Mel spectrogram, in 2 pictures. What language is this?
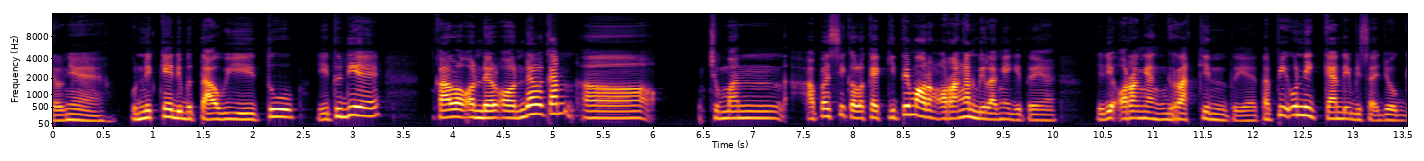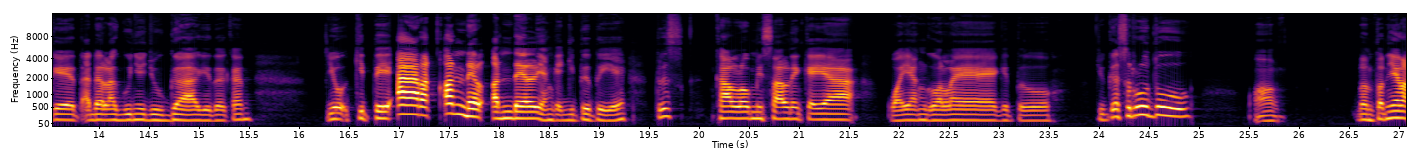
Betawi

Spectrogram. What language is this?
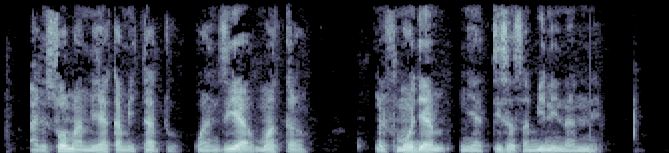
Swahili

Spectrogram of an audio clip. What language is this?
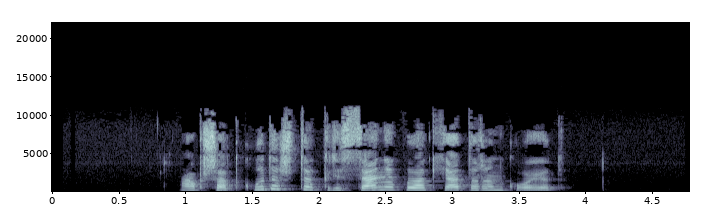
Mari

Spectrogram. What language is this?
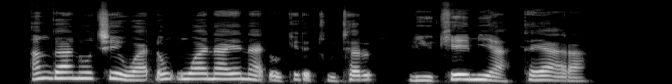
Hausa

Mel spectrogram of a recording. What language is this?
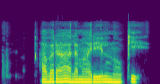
Malayalam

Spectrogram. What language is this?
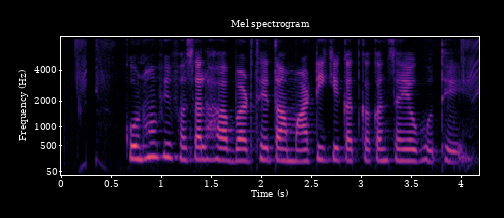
Chhattisgarhi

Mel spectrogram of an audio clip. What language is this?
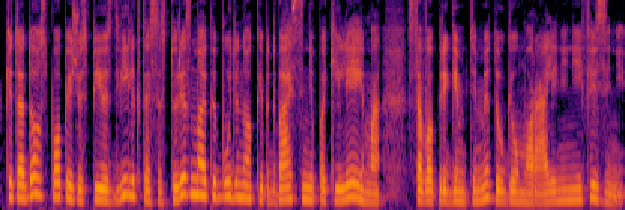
Lithuanian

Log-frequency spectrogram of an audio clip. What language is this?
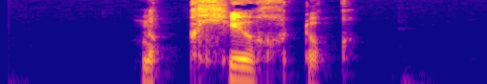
Central Yupik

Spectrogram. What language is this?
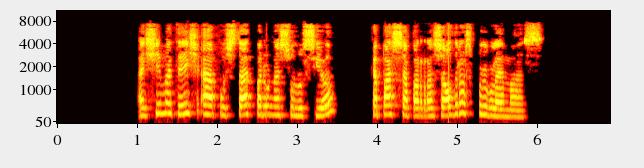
Catalan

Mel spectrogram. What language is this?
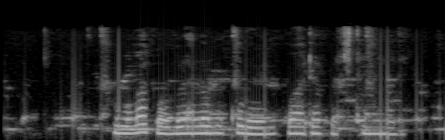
Ganda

